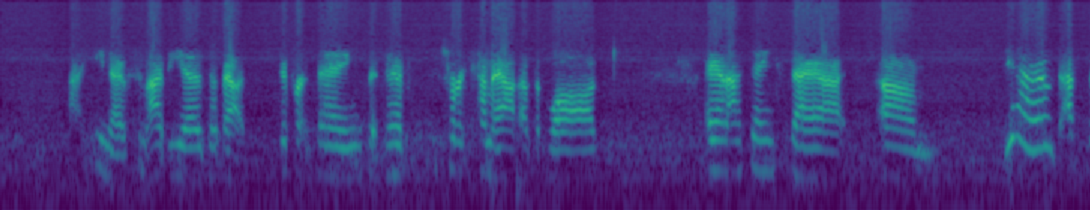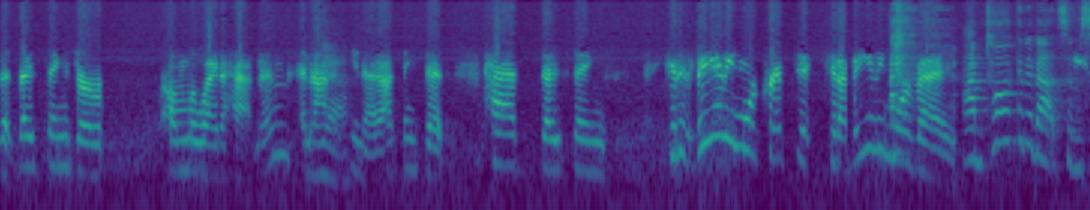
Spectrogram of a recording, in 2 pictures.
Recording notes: Coming to you live from Texas and somewhere on I-65. On a cell phone and sounds like she's participating in a really sub-par radio remote.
